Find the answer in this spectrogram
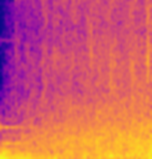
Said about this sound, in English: Wow. That's actually raining a lot. Yeah. It has been raining all day.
